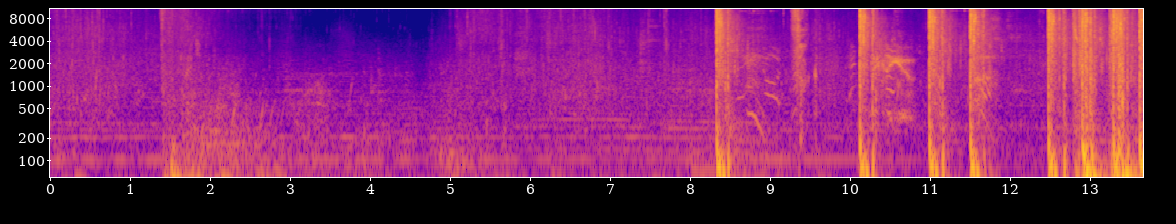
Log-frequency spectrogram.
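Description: Water sloshes and splashes around a swimmer.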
